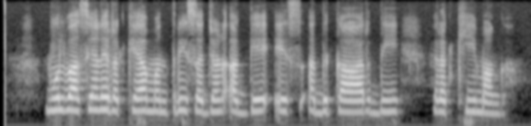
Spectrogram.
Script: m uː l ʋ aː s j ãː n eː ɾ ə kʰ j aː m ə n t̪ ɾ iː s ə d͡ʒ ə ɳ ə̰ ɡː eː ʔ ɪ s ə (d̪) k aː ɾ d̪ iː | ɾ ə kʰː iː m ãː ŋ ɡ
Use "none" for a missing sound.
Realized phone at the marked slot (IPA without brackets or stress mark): d̪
